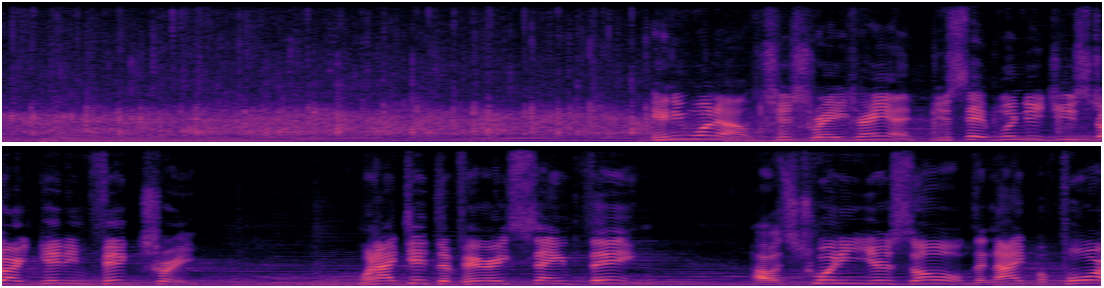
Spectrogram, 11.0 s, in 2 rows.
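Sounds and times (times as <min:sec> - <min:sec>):
audience clapping: 0:00.0 - 0:05.1
speech: 0:03.2 - 0:06.6, 0:07.3 - 0:10.9.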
